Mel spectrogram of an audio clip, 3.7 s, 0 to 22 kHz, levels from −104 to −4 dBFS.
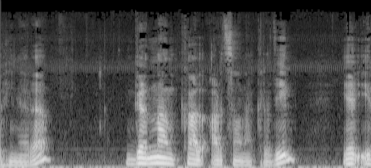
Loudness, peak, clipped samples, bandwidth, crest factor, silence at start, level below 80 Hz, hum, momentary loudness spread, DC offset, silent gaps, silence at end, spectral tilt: -23 LUFS; -4 dBFS; under 0.1%; 14.5 kHz; 18 dB; 0 s; -40 dBFS; none; 10 LU; under 0.1%; none; 0 s; -7 dB/octave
